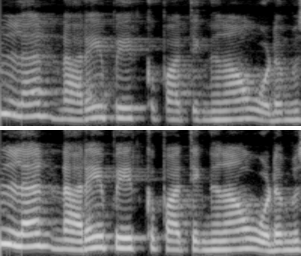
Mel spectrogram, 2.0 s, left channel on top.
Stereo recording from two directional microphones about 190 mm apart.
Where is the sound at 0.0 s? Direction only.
20° right (ahead or behind).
